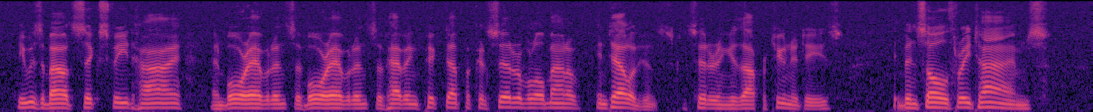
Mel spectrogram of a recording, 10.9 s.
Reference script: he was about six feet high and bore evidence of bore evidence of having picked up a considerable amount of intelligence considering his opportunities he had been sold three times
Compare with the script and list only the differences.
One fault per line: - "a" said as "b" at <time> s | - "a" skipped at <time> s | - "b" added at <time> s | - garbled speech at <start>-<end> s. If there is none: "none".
none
